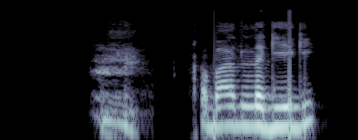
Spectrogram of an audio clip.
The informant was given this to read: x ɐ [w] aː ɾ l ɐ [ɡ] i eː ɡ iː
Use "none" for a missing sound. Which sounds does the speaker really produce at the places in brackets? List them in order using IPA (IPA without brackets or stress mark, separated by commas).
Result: b, ɡ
